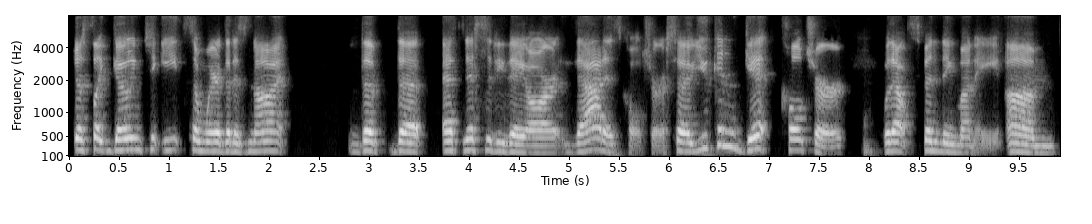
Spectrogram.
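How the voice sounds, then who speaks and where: A woman with a Southern US accent, chatting casually as an interview guest, talkative and emphatic about her views. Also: fairly low pitch. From Alabama, southern US. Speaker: guest, chef. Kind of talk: casual podcast conversation.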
